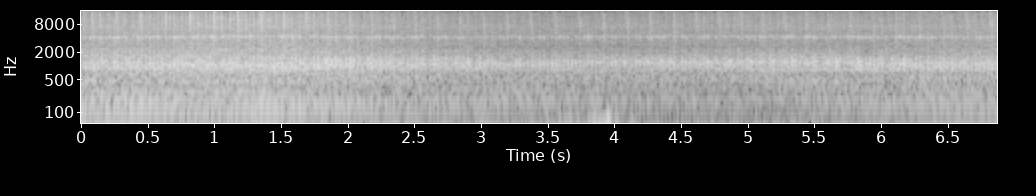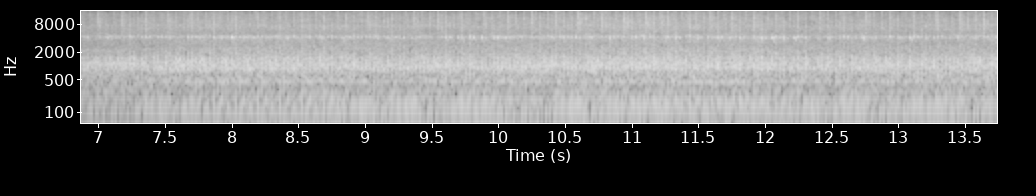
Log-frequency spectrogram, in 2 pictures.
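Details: Freshly inframe-rebuilt Detroit Diesel 6-71N bus engine, with the idle being set at the governor: a loud, even two-stroke idle with a steady rapid beat that holds constant, no knocks or misses. Normal idle.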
